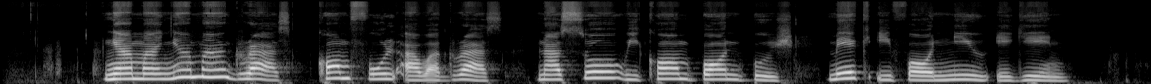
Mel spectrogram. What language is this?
Nigerian Pidgin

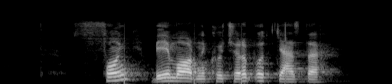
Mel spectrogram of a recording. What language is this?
Uzbek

